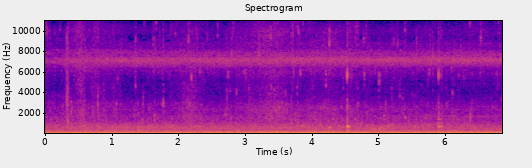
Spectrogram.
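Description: A low, steady, quiet engine drone from a small boat, continuous, with faint water sounds and no talking.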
